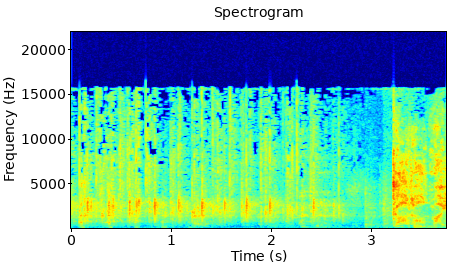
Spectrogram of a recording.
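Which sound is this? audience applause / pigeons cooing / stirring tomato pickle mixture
audience applause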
